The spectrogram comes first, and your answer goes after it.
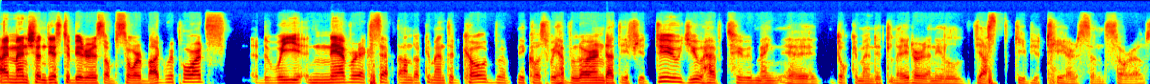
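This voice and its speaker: A man in a normal speaking voice at a moderate pace with hardly any pauses and ordinary pitch variation, the sound dry and close with no echo against a quiet background. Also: medium pitch for a man. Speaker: software developer. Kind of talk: conference talk.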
